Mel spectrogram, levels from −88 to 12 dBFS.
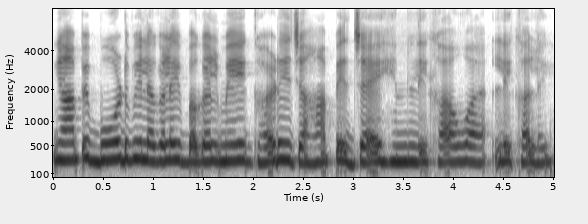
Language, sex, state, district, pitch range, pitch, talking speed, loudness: Bajjika, female, Bihar, Vaishali, 240-265 Hz, 250 Hz, 225 wpm, -12 LUFS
